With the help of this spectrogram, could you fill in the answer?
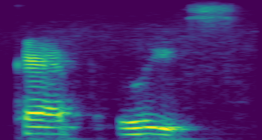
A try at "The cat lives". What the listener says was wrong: So the cat lives. Instead of leaves, lives. Short I.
